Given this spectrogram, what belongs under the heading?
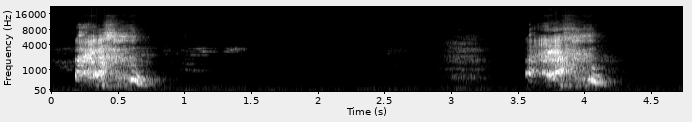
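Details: Deliberate sneezing in a sneezing-challenge recording: two forceful, intentionally performed sneezes with a short inhaled breath between them.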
